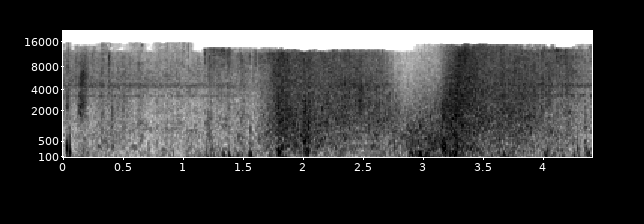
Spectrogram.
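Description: Water splashes as a swimmer paddles through it.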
